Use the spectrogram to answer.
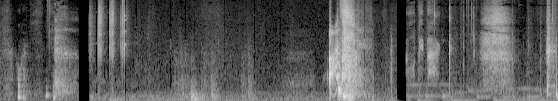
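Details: Sneezing in a young woman, hashtags mention allergies and sinuses: one loud, sharp sneeze amid quiet murmuring, small clicks and faint music.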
